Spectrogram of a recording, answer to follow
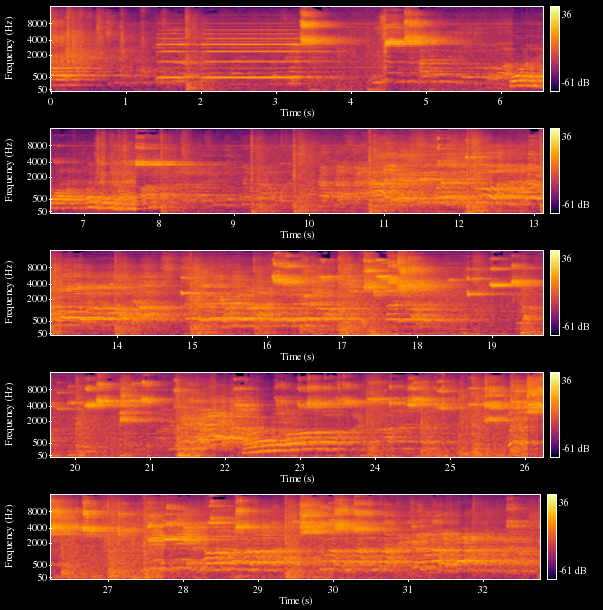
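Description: Basketball being dribbled on a hardwood gym court, with players' shouts and calls in the large hall. An electronic buzzer sounds for about a second and a half near the start.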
